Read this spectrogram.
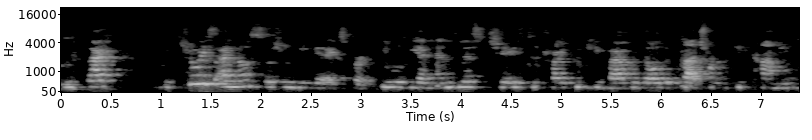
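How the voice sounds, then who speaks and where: A high-voiced Chilean woman gives a relaxed, conversational guest lecture in a university seminar room, fairly quick, self-deprecating, with occasional light laughs. A far room camera picks her up, so she sounds distant and echoey with a faint hum behind her.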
